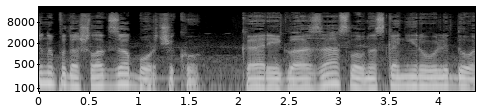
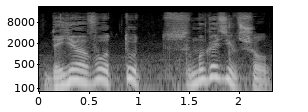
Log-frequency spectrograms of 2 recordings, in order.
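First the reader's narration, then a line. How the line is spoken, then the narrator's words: Strained forced words. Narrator (Russian): выдавил Костик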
